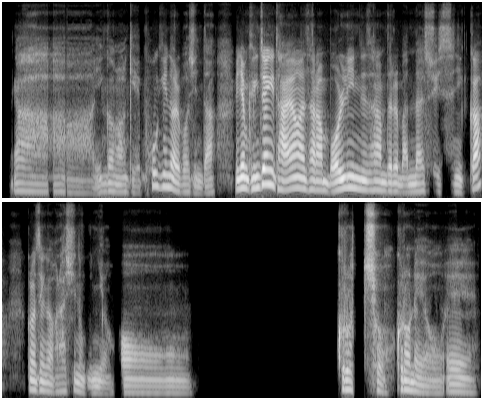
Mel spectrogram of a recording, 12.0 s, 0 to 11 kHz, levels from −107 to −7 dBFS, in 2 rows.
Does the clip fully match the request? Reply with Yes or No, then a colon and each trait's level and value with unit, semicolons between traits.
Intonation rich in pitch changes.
Yes: wide, 5.8 semitones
